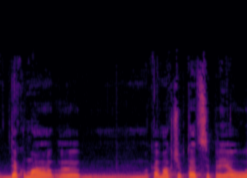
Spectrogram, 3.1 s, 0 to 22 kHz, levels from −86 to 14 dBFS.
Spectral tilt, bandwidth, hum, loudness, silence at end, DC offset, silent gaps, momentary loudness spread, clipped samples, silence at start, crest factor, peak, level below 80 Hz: -6.5 dB/octave; 15 kHz; none; -30 LUFS; 0 s; under 0.1%; none; 13 LU; under 0.1%; 0 s; 18 dB; -12 dBFS; -58 dBFS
